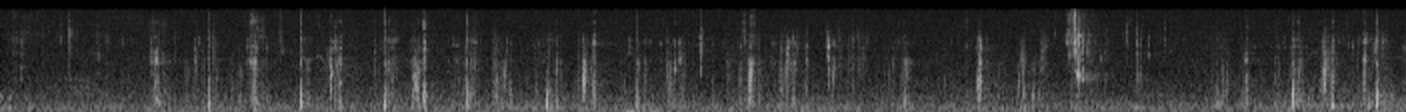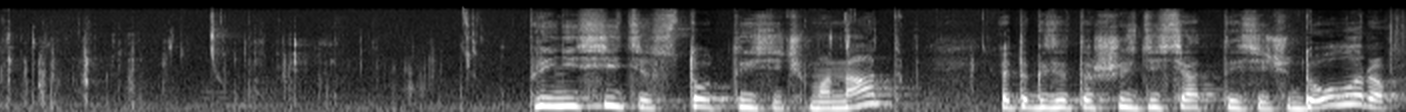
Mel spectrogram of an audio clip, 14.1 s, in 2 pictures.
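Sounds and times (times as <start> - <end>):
chewing with wet mouth clicks: 0.0 - 9.6, 11.1 - 12.1.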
